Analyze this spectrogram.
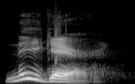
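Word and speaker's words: Niger (Νίγερ): Well, that Greek word behind that word Niger, as we say that in English, here's how it's pronounced, and you listen to me carefully. Niger. That's the Greek, Niger. Well, it means black.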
